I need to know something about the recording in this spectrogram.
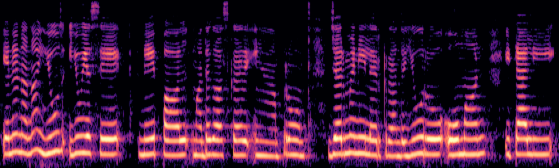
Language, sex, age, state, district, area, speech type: Tamil, female, 18-30, Tamil Nadu, Krishnagiri, rural, spontaneous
